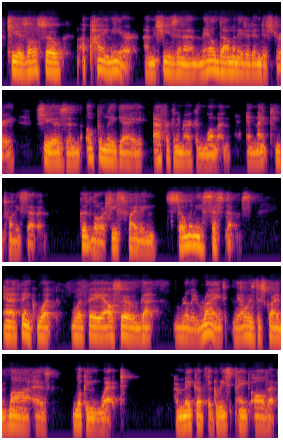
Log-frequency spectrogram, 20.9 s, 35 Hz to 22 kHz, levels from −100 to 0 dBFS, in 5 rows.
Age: 40-59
